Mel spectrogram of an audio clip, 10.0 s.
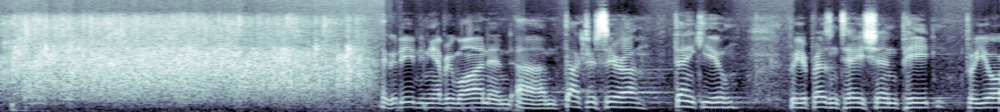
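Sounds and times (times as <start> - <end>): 
audience applause: 0.0 - 3.8
speech: 3.8 - 10.0.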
